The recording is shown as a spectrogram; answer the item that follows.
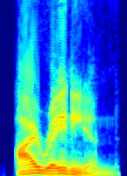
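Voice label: "Iranian", American English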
